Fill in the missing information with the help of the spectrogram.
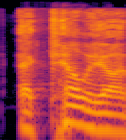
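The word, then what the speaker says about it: Actelion: they've also made several deals recently as according to Zacks now to boost their revenues they acquired Swiss biotech atelion I think is how you pronounce it a-c-t-e l-i-o-n for 30 billion dollars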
